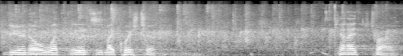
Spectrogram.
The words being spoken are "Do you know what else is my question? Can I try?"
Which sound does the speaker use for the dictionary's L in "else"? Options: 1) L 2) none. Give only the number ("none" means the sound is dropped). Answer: 2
